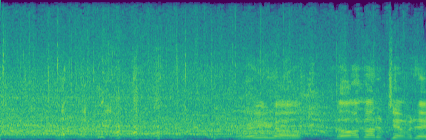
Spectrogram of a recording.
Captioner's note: laughter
